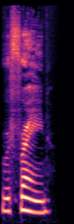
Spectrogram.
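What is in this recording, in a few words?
"refrain", British English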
